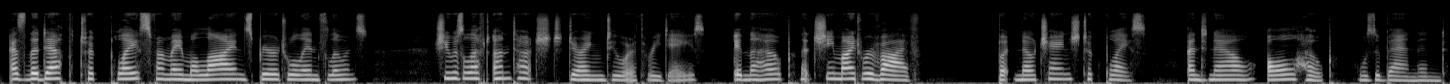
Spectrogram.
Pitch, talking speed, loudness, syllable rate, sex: 225 Hz, 155 wpm, -21 LUFS, 4.4 syllables/s, female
